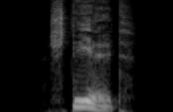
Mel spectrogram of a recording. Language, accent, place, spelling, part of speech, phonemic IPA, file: German, Germany, Berlin, stehlt, verb, /ʃteːlt/, De-stehlt.ogg
- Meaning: inflection of stehlen: 1. second-person plural present 2. plural imperative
